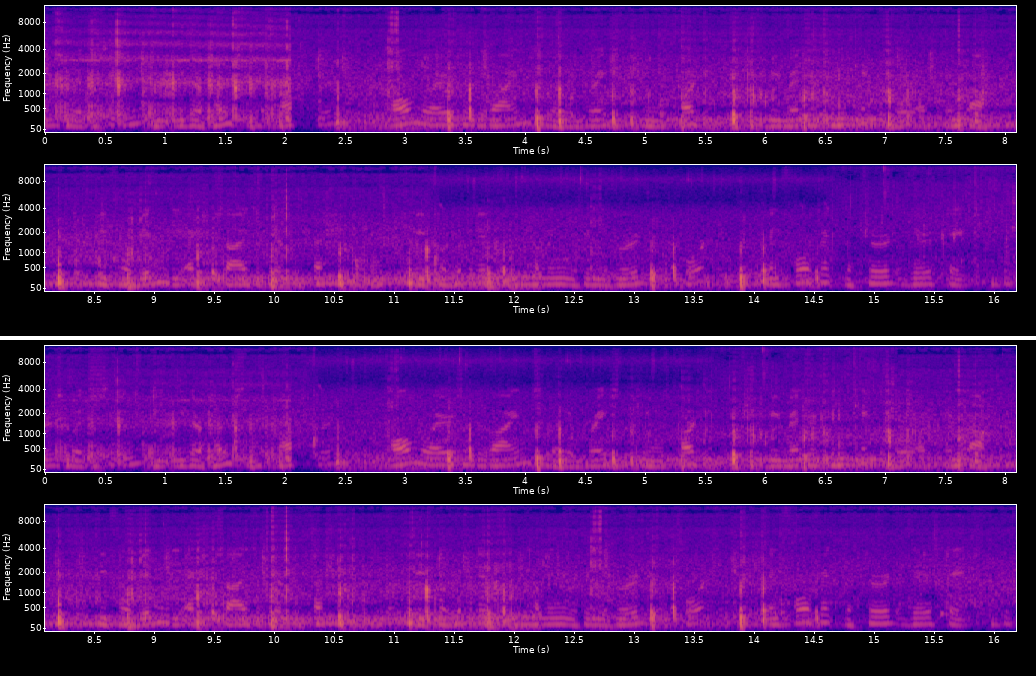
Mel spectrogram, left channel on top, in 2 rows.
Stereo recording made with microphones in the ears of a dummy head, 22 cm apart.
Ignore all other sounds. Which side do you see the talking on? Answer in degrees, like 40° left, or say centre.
10° right.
